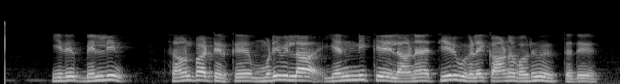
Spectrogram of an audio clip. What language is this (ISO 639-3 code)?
tam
